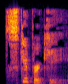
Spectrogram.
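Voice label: "schipperke", British English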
